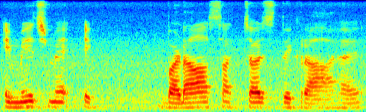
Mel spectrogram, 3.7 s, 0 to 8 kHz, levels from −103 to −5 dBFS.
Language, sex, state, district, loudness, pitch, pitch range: Hindi, male, Arunachal Pradesh, Lower Dibang Valley, -18 LUFS, 130 Hz, 120-135 Hz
